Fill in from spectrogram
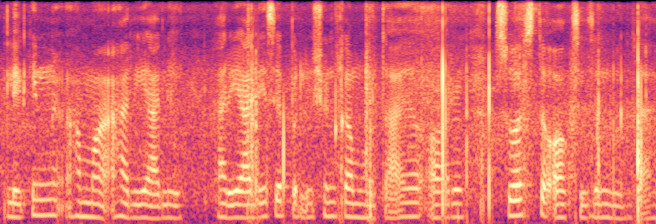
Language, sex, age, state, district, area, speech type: Urdu, female, 18-30, Uttar Pradesh, Gautam Buddha Nagar, rural, spontaneous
